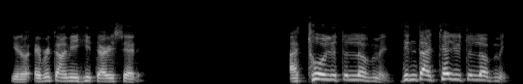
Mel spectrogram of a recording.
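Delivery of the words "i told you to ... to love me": raised, higher shouting voice; mock angry demand; angry husband. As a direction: bark it like a violent husband. Abusive husband beating his wife.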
